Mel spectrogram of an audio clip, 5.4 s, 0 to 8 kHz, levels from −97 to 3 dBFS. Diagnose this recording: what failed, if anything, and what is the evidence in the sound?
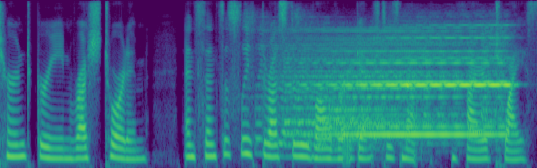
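From 2.44 s to the end, a tone near 1.5 kHz swells to about 7 dB above the speech, with the loop repeating roughly every 150 ms. This is feedback howl: a microphone-to-loudspeaker loop between call devices gains level on every pass.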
